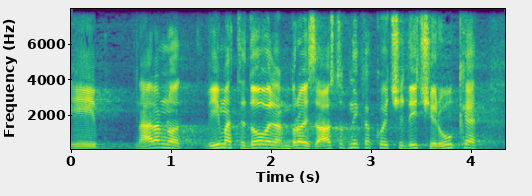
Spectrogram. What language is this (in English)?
Croatian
